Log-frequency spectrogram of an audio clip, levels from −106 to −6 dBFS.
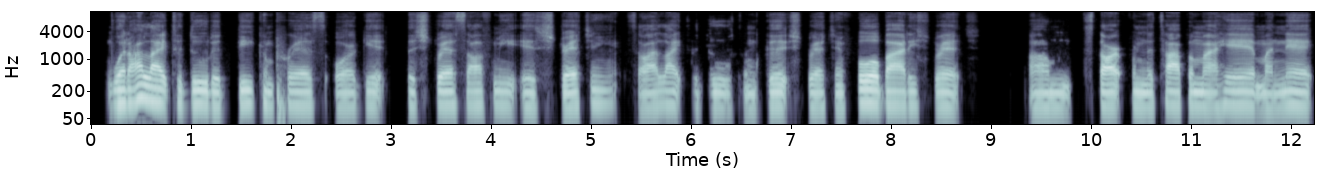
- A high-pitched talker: No, very low, 95 Hz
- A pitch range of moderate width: No, narrow, 1.8 semitones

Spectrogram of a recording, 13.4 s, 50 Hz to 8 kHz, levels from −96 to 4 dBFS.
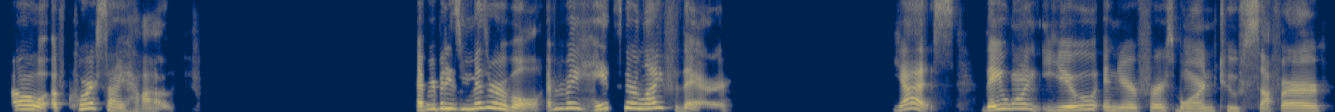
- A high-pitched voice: Yes, very high, 260 Hz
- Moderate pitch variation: No, wide, 8.7 semitones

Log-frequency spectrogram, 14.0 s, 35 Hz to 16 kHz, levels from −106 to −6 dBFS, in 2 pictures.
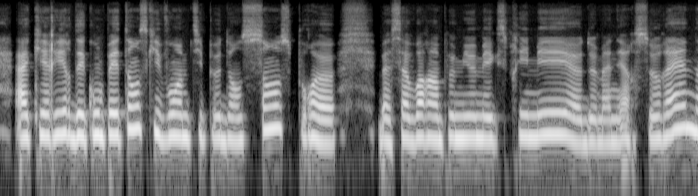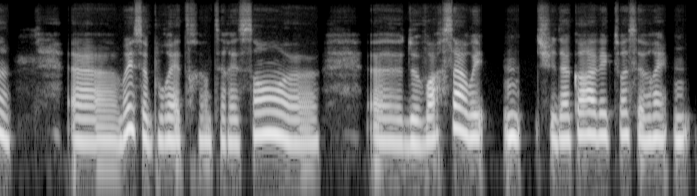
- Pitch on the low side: No, high, 215 Hz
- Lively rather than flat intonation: No, average, 2.8 semitones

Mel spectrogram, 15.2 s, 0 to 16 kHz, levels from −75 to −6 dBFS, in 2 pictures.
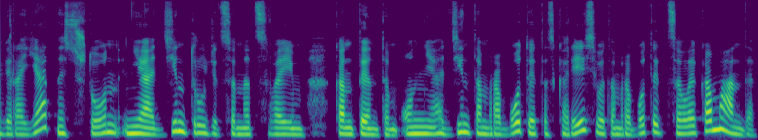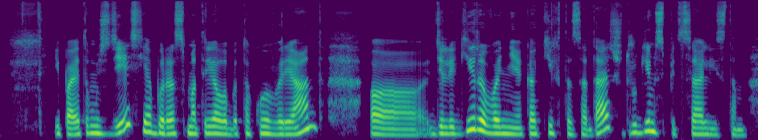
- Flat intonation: No, average, 3.0 semitones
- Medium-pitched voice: Yes, medium, 175 Hz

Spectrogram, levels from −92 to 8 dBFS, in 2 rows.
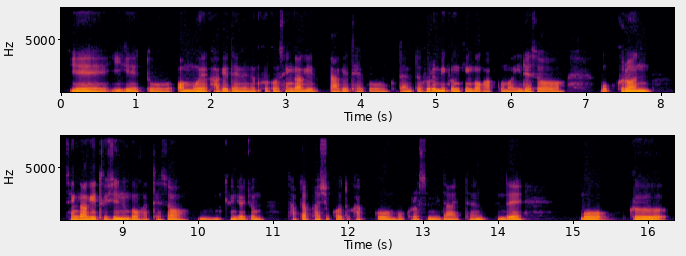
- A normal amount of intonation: Yes, average, 3.8 semitones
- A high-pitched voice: No, low, 105 Hz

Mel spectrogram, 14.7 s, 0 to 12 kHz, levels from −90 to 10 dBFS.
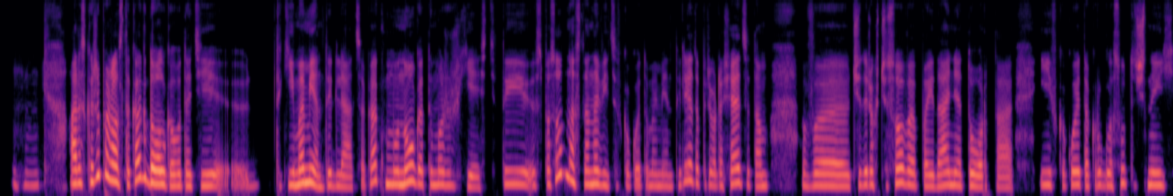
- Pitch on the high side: Yes, high, 210 Hz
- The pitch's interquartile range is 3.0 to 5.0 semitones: No, narrow, 2.6 semitones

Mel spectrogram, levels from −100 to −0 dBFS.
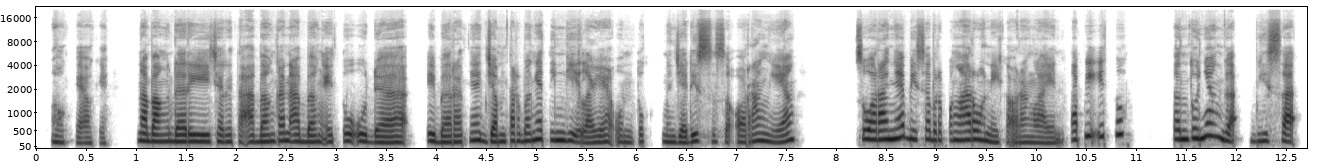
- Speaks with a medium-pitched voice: No, high, 195 Hz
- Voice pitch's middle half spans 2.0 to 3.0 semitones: No, average, 4.5 semitones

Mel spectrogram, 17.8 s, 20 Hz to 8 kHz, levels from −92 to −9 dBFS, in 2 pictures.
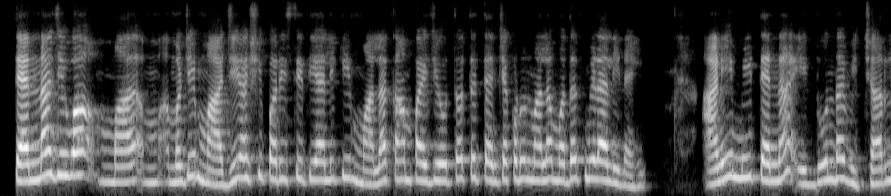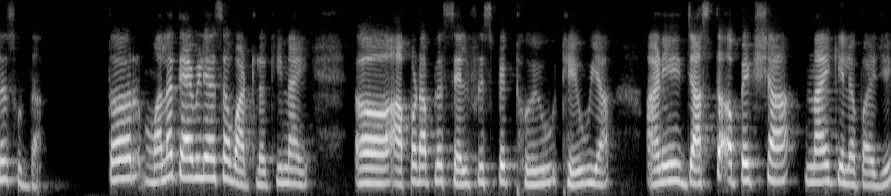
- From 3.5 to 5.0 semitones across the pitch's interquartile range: Yes, average, 4.0 semitones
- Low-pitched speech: No, very high, 250 Hz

